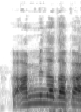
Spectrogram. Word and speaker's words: 암미나답: 암미나답과 아미나답은 히브리식 발음과 헬라식 발음의 차이고요.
